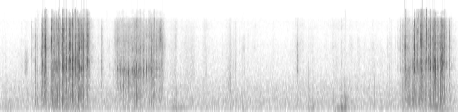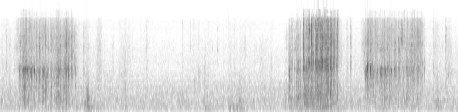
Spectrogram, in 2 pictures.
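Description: Tarot cards are riffle-shuffled by hand in three separate bursts, each a quick crisp flutter followed by a softer second riffle, close up with quiet pauses between.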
